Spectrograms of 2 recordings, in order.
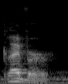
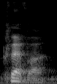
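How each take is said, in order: First: The final R is heavily overstressed. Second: The final R is light and natural. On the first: The speaker calls it wrong. "they emphasize the R too much. Something clever. That's how he says it" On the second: The speaker calls it right. "Instead of clever"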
